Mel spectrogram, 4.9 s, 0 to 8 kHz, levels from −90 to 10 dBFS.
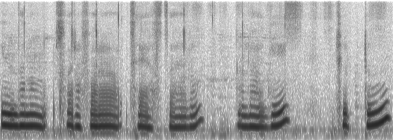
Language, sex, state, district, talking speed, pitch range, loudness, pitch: Telugu, female, Andhra Pradesh, Krishna, 60 wpm, 185-215 Hz, -14 LUFS, 200 Hz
